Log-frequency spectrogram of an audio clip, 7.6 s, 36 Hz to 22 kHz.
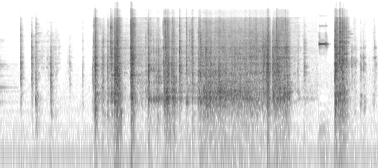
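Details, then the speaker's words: National DP-350/800/930 VHD player after cleaning the dried-up loading belt by the worm gear: light clicks and smooth whirring as the tray mechanism cycles repeatedly, no slipping or straining; issue looks resolved, loading drive healthy. "okay so that issue looks to be resolved"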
